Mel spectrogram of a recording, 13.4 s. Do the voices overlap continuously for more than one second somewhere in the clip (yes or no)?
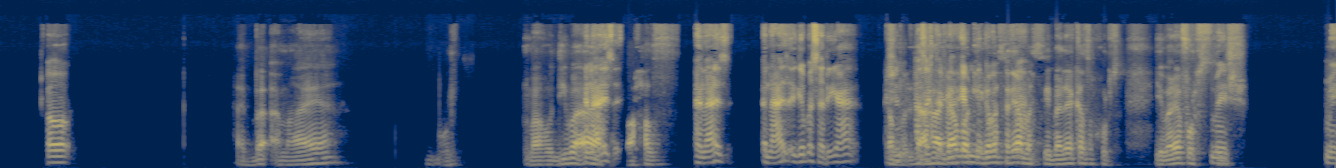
yes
